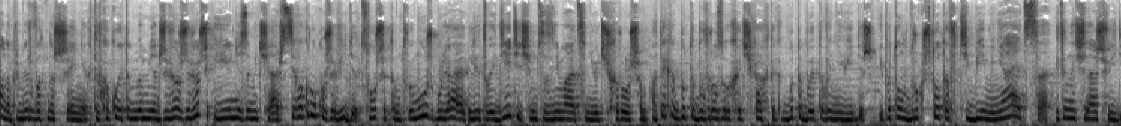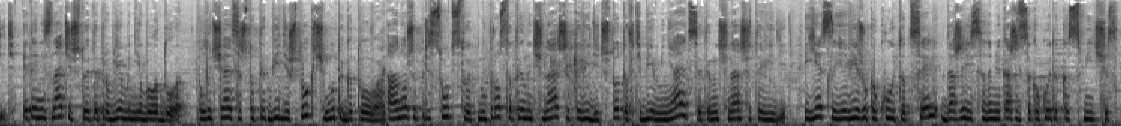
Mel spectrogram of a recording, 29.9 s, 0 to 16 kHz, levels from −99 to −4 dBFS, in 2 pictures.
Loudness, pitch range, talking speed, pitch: -11 LUFS, 215-250 Hz, 210 wpm, 230 Hz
